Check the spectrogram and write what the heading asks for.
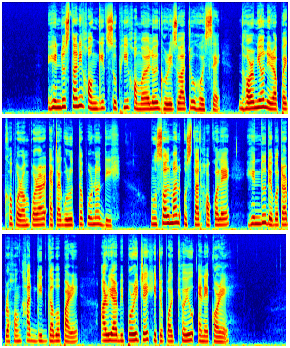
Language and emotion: Assamese, neutral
